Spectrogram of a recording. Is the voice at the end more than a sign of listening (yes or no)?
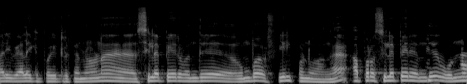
no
